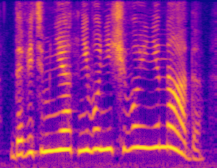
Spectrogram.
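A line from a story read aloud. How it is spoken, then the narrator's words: Timid babble. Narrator (Russian): пролепетала она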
